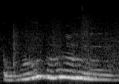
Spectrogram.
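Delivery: a sudden high, loud ooh at the flames; surprised yelp; startled ooh. Retold or imitated. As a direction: jump back from the fire. Flames in her face.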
